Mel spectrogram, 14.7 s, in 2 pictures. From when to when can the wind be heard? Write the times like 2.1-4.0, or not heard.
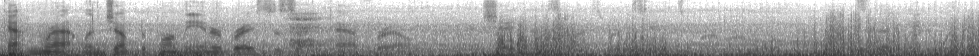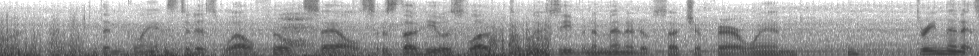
0.0-11.5.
